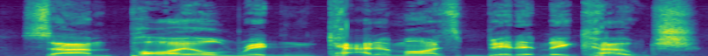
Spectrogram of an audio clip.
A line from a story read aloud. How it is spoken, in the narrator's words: he roared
